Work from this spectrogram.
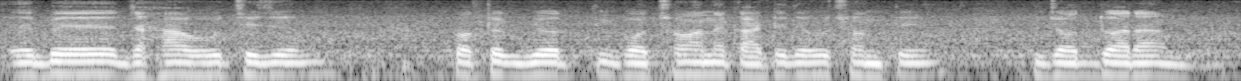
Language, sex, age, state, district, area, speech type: Odia, male, 30-45, Odisha, Nuapada, urban, spontaneous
